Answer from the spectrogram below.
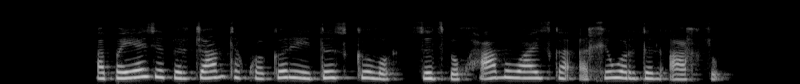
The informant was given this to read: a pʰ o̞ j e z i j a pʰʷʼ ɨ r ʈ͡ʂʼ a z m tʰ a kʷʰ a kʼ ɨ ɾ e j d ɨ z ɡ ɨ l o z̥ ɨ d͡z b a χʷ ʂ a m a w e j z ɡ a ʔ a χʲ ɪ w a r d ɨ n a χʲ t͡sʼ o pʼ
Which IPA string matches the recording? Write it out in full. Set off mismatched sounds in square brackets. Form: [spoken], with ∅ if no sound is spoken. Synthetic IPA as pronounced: a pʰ o̞ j e z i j a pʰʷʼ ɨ r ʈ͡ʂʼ a [∅] m tʰ a kʷʰ a kʼ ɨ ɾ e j d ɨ z ɡ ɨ l o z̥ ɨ d͡z b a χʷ [ħ] a m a w [a] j z ɡ a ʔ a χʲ ɪ w a r d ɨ n a χʲ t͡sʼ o pʼ

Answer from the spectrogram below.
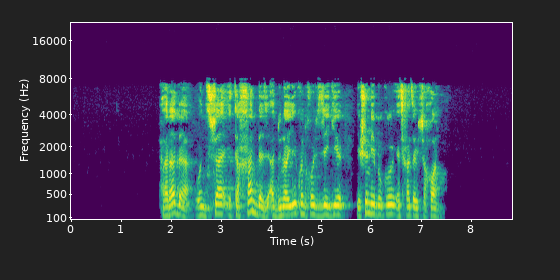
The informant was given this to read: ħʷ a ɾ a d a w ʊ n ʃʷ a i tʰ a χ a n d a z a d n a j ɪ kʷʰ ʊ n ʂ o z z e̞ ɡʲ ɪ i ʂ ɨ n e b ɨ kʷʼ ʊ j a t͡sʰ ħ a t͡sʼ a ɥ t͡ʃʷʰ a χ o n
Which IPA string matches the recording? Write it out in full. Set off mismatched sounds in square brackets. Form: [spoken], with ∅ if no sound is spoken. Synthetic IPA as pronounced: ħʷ a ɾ a d a w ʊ n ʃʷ a i tʰ a χ a n d a z a d n a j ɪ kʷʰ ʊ n [χ] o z z e̞ ɡʲ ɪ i ʂ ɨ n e b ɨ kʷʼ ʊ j a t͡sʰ [χ] a t͡sʼ a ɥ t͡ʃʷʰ a χ o n

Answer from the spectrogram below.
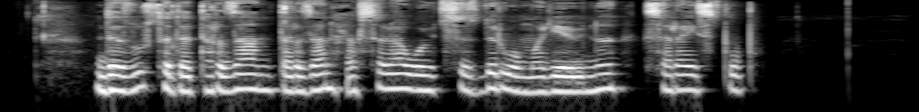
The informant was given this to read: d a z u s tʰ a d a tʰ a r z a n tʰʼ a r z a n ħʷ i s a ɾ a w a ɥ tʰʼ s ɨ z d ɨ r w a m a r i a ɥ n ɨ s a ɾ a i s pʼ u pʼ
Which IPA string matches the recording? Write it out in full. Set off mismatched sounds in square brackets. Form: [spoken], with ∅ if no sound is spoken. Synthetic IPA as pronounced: d a z u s tʰ a d a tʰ a r z a n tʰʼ a r z a n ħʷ [a] s a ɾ a w a ɥ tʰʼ s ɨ z d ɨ r w a m a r i a ɥ n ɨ s a ɾ a i s pʼ u pʼ

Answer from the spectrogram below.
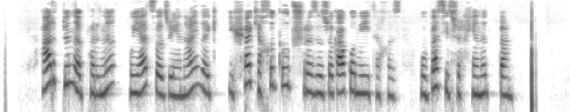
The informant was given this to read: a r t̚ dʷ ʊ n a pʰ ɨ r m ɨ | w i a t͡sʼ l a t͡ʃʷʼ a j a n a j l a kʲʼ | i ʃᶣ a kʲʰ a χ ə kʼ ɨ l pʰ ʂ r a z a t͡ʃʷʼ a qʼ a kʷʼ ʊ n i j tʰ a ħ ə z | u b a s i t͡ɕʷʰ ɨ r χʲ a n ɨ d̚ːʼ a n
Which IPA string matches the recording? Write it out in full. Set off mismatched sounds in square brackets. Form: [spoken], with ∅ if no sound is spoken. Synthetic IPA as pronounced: a r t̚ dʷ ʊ n a pʰ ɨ r [n] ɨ | w i a t͡sʼ l a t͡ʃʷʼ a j a n a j l a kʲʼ | i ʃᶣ a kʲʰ a χ ə kʼ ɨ l pʰ ʂ r a z a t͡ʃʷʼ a [kʼ] a kʷʼ ʊ n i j tʰ a [χ] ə z | u b a s i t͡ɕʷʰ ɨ r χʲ a n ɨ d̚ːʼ a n

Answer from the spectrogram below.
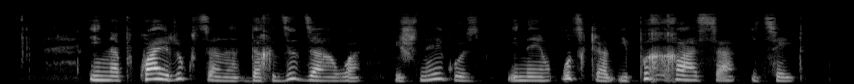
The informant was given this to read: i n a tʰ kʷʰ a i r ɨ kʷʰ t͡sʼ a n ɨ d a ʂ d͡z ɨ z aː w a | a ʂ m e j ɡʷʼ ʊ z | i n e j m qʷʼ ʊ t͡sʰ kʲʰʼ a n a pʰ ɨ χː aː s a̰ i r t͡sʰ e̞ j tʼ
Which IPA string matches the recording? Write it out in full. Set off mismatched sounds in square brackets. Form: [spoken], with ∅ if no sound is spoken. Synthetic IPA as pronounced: i n a [pʰ] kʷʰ a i r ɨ kʷʰ t͡sʼ a n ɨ d a [χ] d͡z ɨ [d͡z] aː w a | [i] ʂ [n] e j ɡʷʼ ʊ z | i n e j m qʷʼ ʊ t͡sʰ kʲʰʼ a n [i] pʰ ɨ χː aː s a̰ i [∅] t͡sʰ e̞ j tʼ

